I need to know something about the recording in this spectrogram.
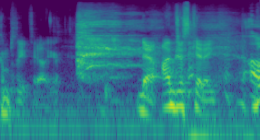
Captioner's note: laughing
